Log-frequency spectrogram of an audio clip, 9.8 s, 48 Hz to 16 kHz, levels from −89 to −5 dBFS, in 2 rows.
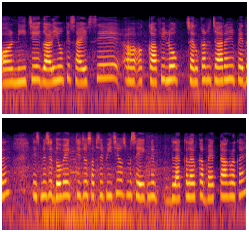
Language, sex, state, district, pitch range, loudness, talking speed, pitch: Hindi, female, Chandigarh, Chandigarh, 260-290 Hz, -18 LUFS, 210 wpm, 280 Hz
